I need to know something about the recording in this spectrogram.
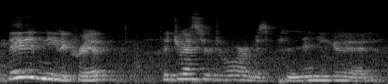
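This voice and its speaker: Deadpan middle-aged woman doing stand-up. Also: mid-range voice, moderate pace, highs cut off. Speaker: stand-up comedian. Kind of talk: stand-up comedy set. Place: small studio at a comedy night. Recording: roomy, distant live recording with faint noise.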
